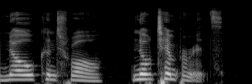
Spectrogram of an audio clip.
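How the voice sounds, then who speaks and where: Fairly high in pitch, a woman speaks in an animated tone with ordinary pitch variation. The recording is very clean, dry and close, with a silent background and no echo. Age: 50s. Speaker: mental health clinician and faith-based educator. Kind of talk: faith-based psychoeducation talk.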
